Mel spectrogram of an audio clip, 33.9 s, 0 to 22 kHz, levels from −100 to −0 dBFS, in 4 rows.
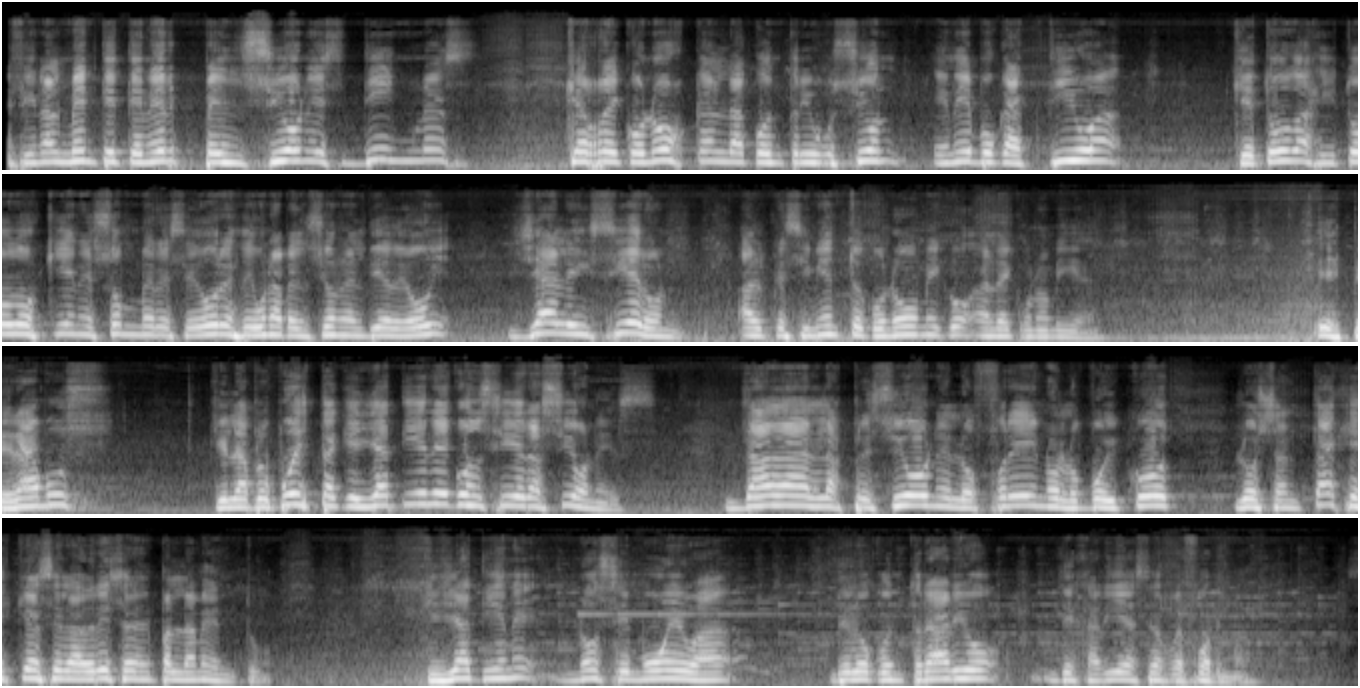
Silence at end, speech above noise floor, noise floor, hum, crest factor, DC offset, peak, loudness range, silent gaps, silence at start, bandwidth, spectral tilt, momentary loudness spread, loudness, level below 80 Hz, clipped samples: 0.65 s; 36 dB; -51 dBFS; none; 14 dB; under 0.1%; -4 dBFS; 3 LU; none; 0.05 s; 14 kHz; -7.5 dB/octave; 12 LU; -17 LUFS; -48 dBFS; under 0.1%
